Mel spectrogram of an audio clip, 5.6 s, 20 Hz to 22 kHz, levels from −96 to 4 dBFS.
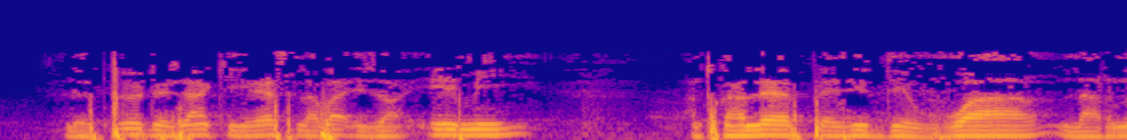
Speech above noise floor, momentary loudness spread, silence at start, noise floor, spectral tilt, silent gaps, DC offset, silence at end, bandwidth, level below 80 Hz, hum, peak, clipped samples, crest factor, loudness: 32 dB; 9 LU; 0.35 s; -50 dBFS; -7.5 dB/octave; none; under 0.1%; 0 s; 5.8 kHz; -32 dBFS; none; -2 dBFS; under 0.1%; 18 dB; -19 LUFS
